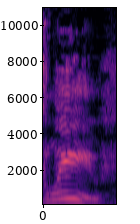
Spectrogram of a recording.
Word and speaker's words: Liev: Oh, it's Liev! Okay, it's Liev. So it's Liev, as in, like, bye-bye.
